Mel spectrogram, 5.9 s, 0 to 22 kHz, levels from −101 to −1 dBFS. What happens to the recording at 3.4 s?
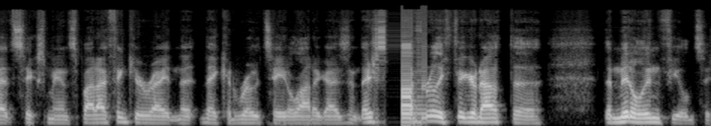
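At 3.4 s the speech falls into robotic sound from repeated short buffers. It runs from about 3.12 to 3.56 s. The voice becomes a rigid, metallic buzz at a fixed rate near 133 Hz, while still loosely tracking the words. The likely cause is audio arriving too slowly. The playback keeps replaying its last tiny chunk, which fits a buffer of roughly 7.5 ms. Around 70% of the sound in that span is repeated material rather than new audio.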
